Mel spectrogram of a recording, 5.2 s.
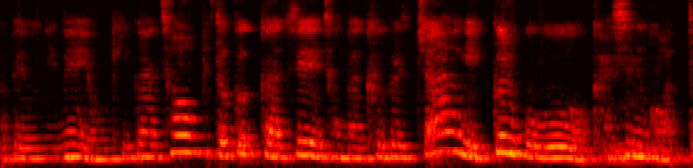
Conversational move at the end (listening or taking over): taking over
